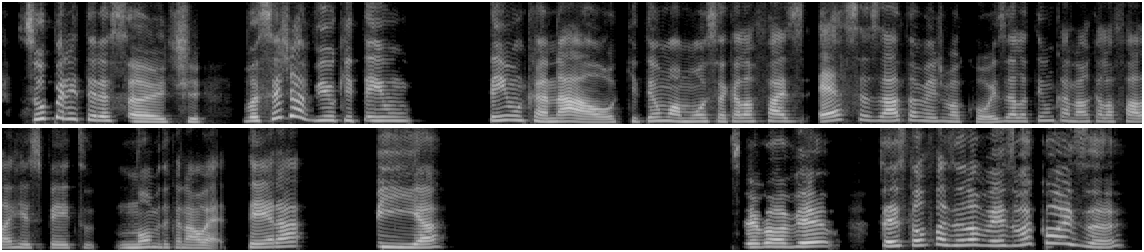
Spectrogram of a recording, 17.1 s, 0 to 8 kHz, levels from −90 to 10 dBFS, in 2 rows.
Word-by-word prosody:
Super 380 +5 +1
interessante. 210 - 0 0.3
Você 245 - +3
já - - +2
viu 270 +1 +1
que 265 0 -4
tem 250 +1 +1
um 245 -1 -6 0.6
tem 265 +3 +2
um 280 -1 -3
canal, 200 -7 +5
que 210 - -12
tem 230 +4 -3
uma 235 -3 +1
moça 210 0 -4
que 210 - -4
ela 215 +1 +1
faz 220 -1 0
essa 320 -2 +2
exata 255 +1 0
mesma 225 -5 -7
coisa, 185 +1 -7
ela 220 0 -3
tem 255 +4 -12
um 255 - -9
canal 225 -5 -6
que 220 - -14
ela 205 -1 -6
fala 200 -2 -2
a - - -7
respeito, 195 -2 -9
o 185 - -17
nome 210 +4 -2
do 205 - -9
canal 180 -3 -1
é - - -4 0.9
Tera-pia. 220 -2 +1 2.2
Você - - -6
chegou 245 +2 +4
a 240 - +5
ver? 260 +3 +5 0.3
Vocês 285 +1 +5
estão 325 +2 +1
fazendo 355 -3 +1
a 360 - +5
mesma 320 +5 0
coisa. 350 - -1
235 Hz, 165 wpm, -22 LUFS, 205-280 Hz, 2.2 s, canal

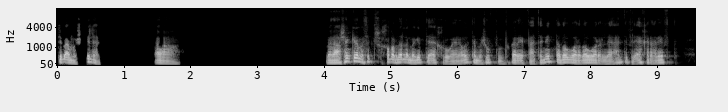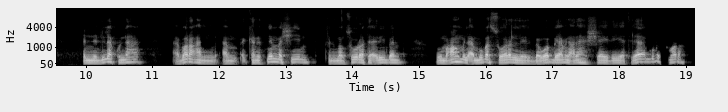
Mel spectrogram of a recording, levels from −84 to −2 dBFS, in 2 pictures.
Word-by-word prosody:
بتبقى 120 -4 +4
مشكلة. 105 +4 -3 0.9
آه. 80 -6 -2 2.2
ما 95 - 0
أنا 95 - +5
عشان 135 +9 +2
كده 155 +2 +4
ما 135 - 0
سِبتش 135 +6 -9
الخبر 115 0 0
ده 115 - +4
إلّا 120 0 +2
أمّا 95 -4 +1
جبت 110 0 -2
أخره 90 -4 -3
يعني 80 +1 -3
قُلت 110 +5 -2
أما 95 -4 -1
اشوفهم 105 -3 -7
في 75 - -17
قرية، 95 -2 +1
فتنِّيتني 100 +8 -3
أدوّر 110 -4 +3
أدوّر 100 0 +2
لحد 100 +7 -5
في 105 - -16
الآخر 100 -3 -3
عرفت 100 +4 -4 0.7
إن 95 0 +2
الليلة 110 +9 +2
كلّها 115 -1 -3 0.5
عبارة 120 +4 +3
عن 90 -7 -2
أم 85 0 -2
كانوا 95 -1 -3
اتنين 125 +7 +1
ماشيين 115 -2 -1 0.2
في - - -15
المنصورة 90 +7 +2
تقريبًا، 100 0 +1 0.5
ومعاهم 115 +8 +3
الأنبوبة 105 +2 +3
الصغيّرة 100 0 +2
اللي 100 -4 +3
البواب 85 +5 +3
بيعمل 105 0 +4
عليها 100 -1 +1
الشاي 95 +2 -1
دِيّة، 90 0 -1
اللي - - +3
هي - - +8
الأنبوبة 125 +2 -2
الصغيرة 110 -1 -4
100 Hz, 165 wpm, -24 LUFS, 90-115 Hz, 2.2 s, هي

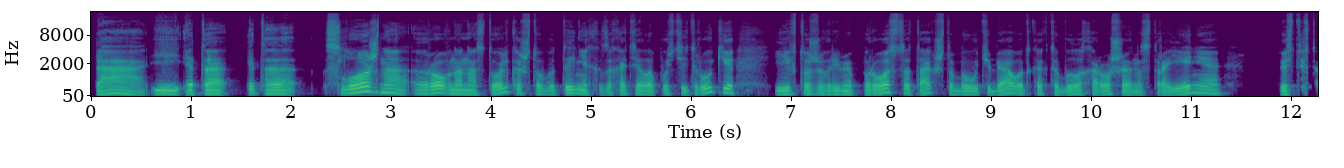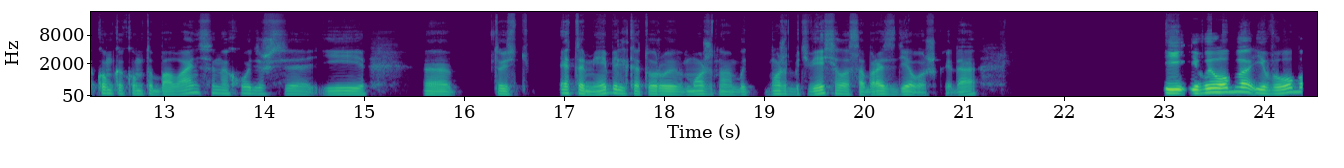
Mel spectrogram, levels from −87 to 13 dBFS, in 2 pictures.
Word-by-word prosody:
Да, 105 -4 +1
и 110 -1 -1
это 115 -1 +1
это 120 -5 -1 0.2
сложно, 145 - +2
э, 115 -2 -3
ровно 125 -2 +3
настолько, 110 +7 -2
чтобы 100 -5 -5
ты 120 +1 -1
не 120 -3 -2
х 105 - -16
захотел 105 +2 -3
опустить 100 +1 -6
руки, 145 +3 -1 0.3
и 110 0 -1
в 105 - -8
то 115 +1 -3
же 110 0 -5
время 105 0 -2
просто 110 +6 -1
так, 115 +6 -3
чтобы 100 -3 -4
у 100 - -3
тебя 105 +8 -1
вот 115 -6 -3
как-то 105 -2 -7
было 105 +4 -2
хорошее 100 +1 -3
настроение. 110 +8 -3 0.5
То - - -5
есть - - -4
ты - - -11
в - - -12
таком 125 -1 -3
каком-то 110 -1 -5
балансе 100 +9 -2
находишься, 110 -4 -6
и, 105 +1 -4 0.6
э, 95 -3 -1 0.4
то - - -3
есть 100 -3 -4 0.3
это 125 -3 +1
мебель, 115 +6 0
которую 100 -2 0
можно 95 -1 -4
быть 90 0 -8
может 105 -2 -3
быть, 95 0 -13
весело 110 0 +1
собрать 95 +2 0
с 90 - -12
девушкой, 90 -5 -3
да. - - -3 1.9
И 130 -1 +12
и 130 -1 +6
вы 145 +5 +9
оба 165 +2 +9
и 130 - +5
вы 115 0 +1
оба 160 +6 +5
110 Hz, 150 wpm, -23 LUFS, 100-125 Hz, 1.9 s, И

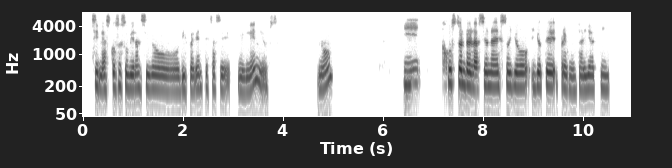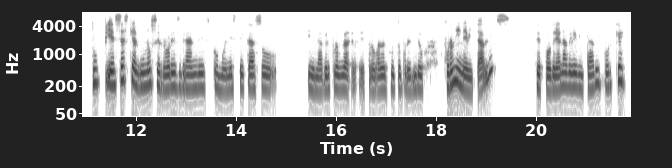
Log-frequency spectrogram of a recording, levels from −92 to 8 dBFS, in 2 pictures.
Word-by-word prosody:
si 200 -2 0
las 165 -1 -1
cosas 190 0 -3
hubieran 180 0 +1
sido 165 -3 -1
diferentes 165 +3 -4
hace 170 -1 -5 0.2
milenios, 155 - -3 0.8
¿no? 180 +8 -1 1.5
Y, 220 +2 -3 0.5
justo 230 0 +5
en 220 -2 +8
relación 195 0 +5
a 190 - +5
eso, 195 +1 -1
yo 190 -1 +3
yo 190 +1 +2
te 195 0 +5
preguntaría 170 0 -1
a - - -4
ti, 170 -2 -4 0.6
¿tú 235 0 0
piensas 265 +6 +4
que 265 - +3
algunos 205 +1 +1
errores 185 0 0
grandes 185 +1 -1
como, 165 -4 -4
en 160 - -3
este 170 +1 -5
caso, 175 -1 -2 0.6
el 160 -3 -2
haber 165 +2 -2
proba 170 -1 0
eh - - -9
eh, - - -7
probado 160 +1 -2
el 170 - -4
fruto 175 0 -5
prohibido 170 +2 -3 0.4
fueron 205 +7 +4
inevitables? 195 - 0 0.5
¿Se 180 - +2
podrían 165 +2 +1
haber 195 -1 +1
evitado?, 180 +1 -1
y, - - -2
¿por 195 -1 -6
qué? 265 -2 +2
180 Hz, 135 wpm, -28 LUFS, 165-195 Hz, 1.5 s, en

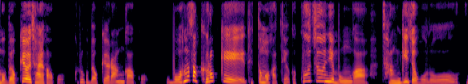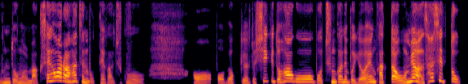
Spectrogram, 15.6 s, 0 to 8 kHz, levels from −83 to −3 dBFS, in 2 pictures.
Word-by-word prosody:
뭐 185 -2 -6
몇 190 +1 -3
개월 285 -2 +6
잘 200 -5 +1
가고 160 -3 -11
그리고 235 -2 -15
몇 155 -1 -9
개월 195 -1 -6
안 150 0 -5
가고. 145 -3 -10 0.4
뭐 225 +2 -4
항상 390 - +3
그렇게 280 - 0
됐던 215 +6 -8
것 195 - -4
같아요. 155 -5 -13
그 - - -20
꾸준히 320 -1 -2
뭔가 155 - -4 0.2
장기적으로 160 - -5
운동을 190 -1 -6
막 150 -2 -5
생활화하진 295 - +6
못해 150 +3 -9
가지고. 150 0 -12 0.8
어 180 -5 -5
뭐 175 -1 -6
몇 180 -1 -8
개월 195 -4 -8
또 180 - -13
쉬기도 270 - -1
하고 270 -2 +3
뭐 205 - -5
중간에 250 +1 0
뭐 220 -2 -4
여행 200 +8 +1
갔다 225 +3 +4
오면 220 - +6
사실 345 - +1
또 275 -5 -1
205 Hz, 300 characters per minute, -24 LUFS, 170-270 Hz, 0.8 s, 개월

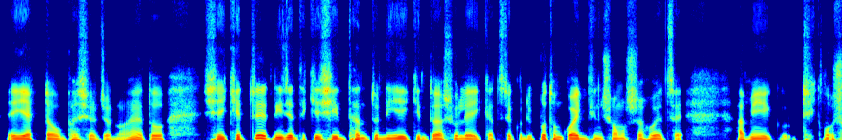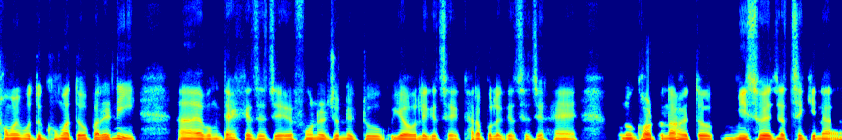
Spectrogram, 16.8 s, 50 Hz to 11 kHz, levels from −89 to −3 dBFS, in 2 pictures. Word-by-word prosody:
এই 105 - +4
একটা 100 - -6
অভ্যাসের 90 -1 -4
জন্য। - - -6
হ্যা? 150 -4 +1
তো 105 - +3 0.5
সেই 115 - +4
ক্ষেত্রে 130 - +2 0.2
নিজেদের 130 0 +4
থেকে 135 - -2
সিদ্ধান্ত 115 -2 +1 0.2
নিয়েই 115 +1 +4
কিন্তু 105 -2 -5
আসলে 100 +1 -3
এই 95 - -5
কাজটা - - -7
করি, - - -10
১ম 155 0 +2
কয়েকদিন 105 -3 +2
সমস্যা 100 0 -3
হয়েছে। 100 -4 -1 0.6
আমি 100 0 +1 0.3
উ - - -14 0.2
ঠিক - - -9 0.3
সময়মতো 110 -1 +2
ঘুমাতেও 110 +1 +2
পারিনি। 180 -4 +3 0.5
আ - - +1 0.2
এবং 100 -1 +1
দেখা 95 +1 0
যায় 95 -1 -2
যে 90 - +2 0.2
ফোনের 100 -3 +1
জন্য 100 -2 -1
একটুও 100 +1 -1 0.2
ইয়াও 100 -2 +4
লেগেছে, 90 -2 -2 0.2
খারাপও 100 -3 -1
লেগেছে 85 +1 -6
যে - - -2
হ্যা, 95 -1 -2 0.5
কোনো 115 0 +2
ঘটনা 105 0 +4
হয়তো 100 +1 +2 0.4
মিস 110 -2 +3
হয়ে 105 -1 +8
যাচ্ছে 100 +2 0
কিনা 95 -1 +1
হ্যা। - - -4
105 Hz, 175 wpm, -23 LUFS, 100-110 Hz, 0.6 s, হয়ে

